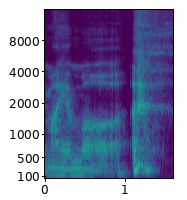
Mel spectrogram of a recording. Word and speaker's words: Miami: looks like miami but if you go there you pronounce it my emma so miami is in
